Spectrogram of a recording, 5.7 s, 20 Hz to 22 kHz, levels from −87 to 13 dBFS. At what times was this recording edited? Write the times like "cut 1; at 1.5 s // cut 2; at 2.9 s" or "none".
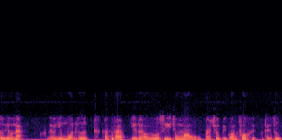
cut 1; at 2.3 s // cut 2; at 2.9 s // cut 3; at 4.0 s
